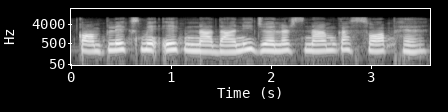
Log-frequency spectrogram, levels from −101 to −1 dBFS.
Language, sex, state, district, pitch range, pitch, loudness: Hindi, female, Bihar, West Champaran, 210-235 Hz, 220 Hz, -14 LUFS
